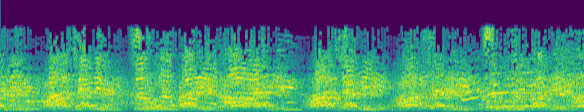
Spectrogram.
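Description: crowd shouting in unison

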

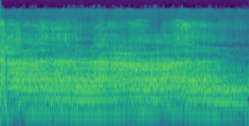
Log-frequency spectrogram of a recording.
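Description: lion roaring

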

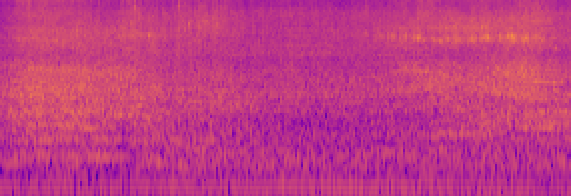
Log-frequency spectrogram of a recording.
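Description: car engine running

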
